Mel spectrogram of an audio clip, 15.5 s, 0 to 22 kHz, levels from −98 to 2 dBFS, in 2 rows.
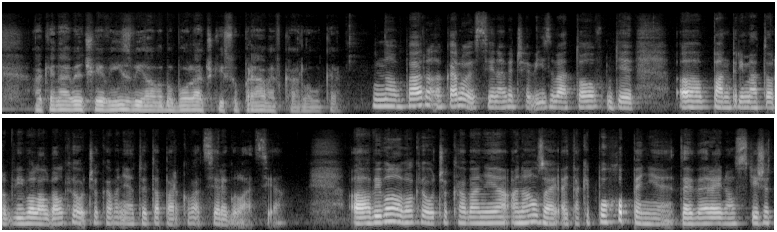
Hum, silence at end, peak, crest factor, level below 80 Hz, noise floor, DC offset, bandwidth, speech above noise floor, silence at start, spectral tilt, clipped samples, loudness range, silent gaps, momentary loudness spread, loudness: none; 0 s; -4 dBFS; 22 dB; -68 dBFS; -49 dBFS; under 0.1%; 14.5 kHz; 23 dB; 0 s; -7 dB/octave; under 0.1%; 5 LU; none; 14 LU; -26 LUFS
